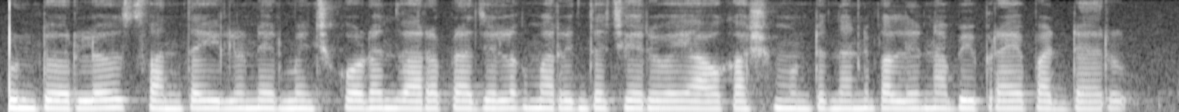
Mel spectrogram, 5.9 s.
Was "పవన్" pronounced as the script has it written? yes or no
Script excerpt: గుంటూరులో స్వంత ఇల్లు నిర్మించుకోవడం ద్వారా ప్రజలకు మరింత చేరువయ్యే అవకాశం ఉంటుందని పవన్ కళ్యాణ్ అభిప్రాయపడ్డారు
no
